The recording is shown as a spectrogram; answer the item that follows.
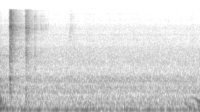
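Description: Costume jewelry clinking as gloved hands pick through it in a plastic bin: a few light clinks near the start.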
